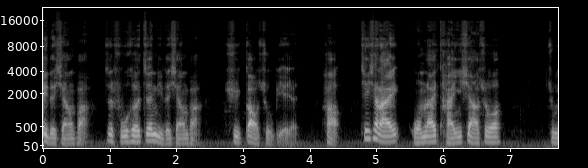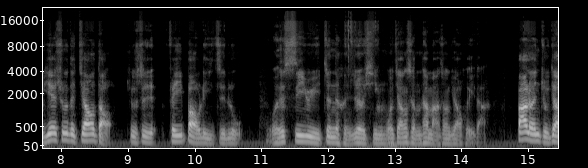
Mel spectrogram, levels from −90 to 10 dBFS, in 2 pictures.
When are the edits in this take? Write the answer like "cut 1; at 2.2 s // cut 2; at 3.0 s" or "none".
none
